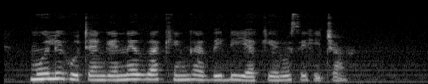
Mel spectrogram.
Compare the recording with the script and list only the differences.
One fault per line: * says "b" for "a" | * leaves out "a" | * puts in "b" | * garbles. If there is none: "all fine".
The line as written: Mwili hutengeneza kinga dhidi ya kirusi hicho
all fine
